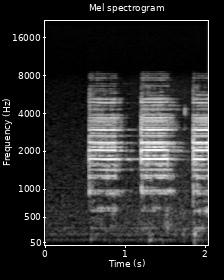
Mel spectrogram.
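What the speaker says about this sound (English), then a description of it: "Sorry, my alarm's going off now." An alarm goes off in three loud, steady electronic bursts of about half a second each, separated by short gaps, heard alone with no talking.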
